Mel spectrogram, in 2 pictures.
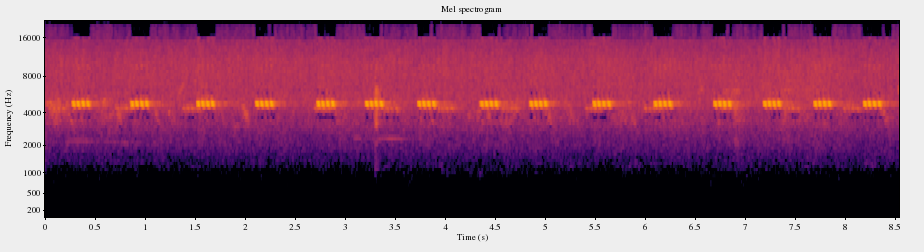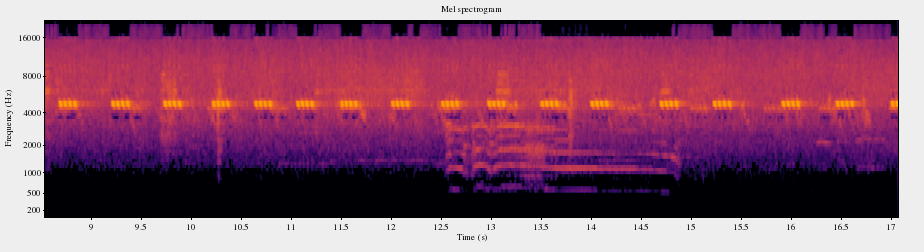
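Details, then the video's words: Crickets at sunset in the countryside. A high, steady chirp repeats about every 0.6 seconds. Near the end, a few descending whistled notes from another animal briefly overlap, over faint background hiss. "Grillos, atardecer en el campo"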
